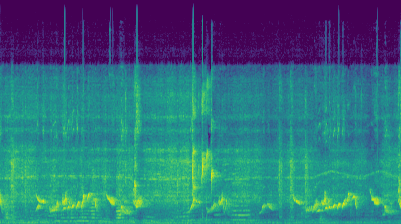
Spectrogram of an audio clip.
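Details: Gacoran-style song of a white-rumped shama, played to provoke rival birds to sing: bursts of rich whistled and twittering phrases with sharp high clicks between them, above a continuous low background drone.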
